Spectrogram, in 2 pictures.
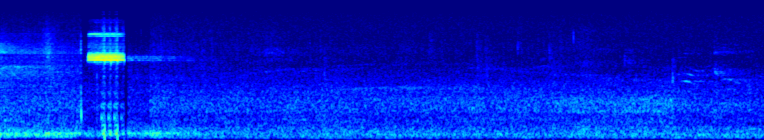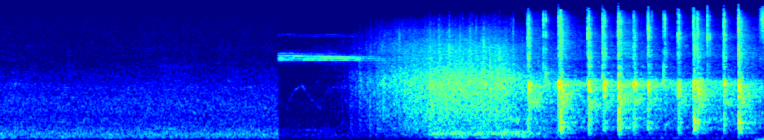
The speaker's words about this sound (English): Our referee today, Sebastian Stockbridge, will blow a whistle to start and end the minute's silence.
